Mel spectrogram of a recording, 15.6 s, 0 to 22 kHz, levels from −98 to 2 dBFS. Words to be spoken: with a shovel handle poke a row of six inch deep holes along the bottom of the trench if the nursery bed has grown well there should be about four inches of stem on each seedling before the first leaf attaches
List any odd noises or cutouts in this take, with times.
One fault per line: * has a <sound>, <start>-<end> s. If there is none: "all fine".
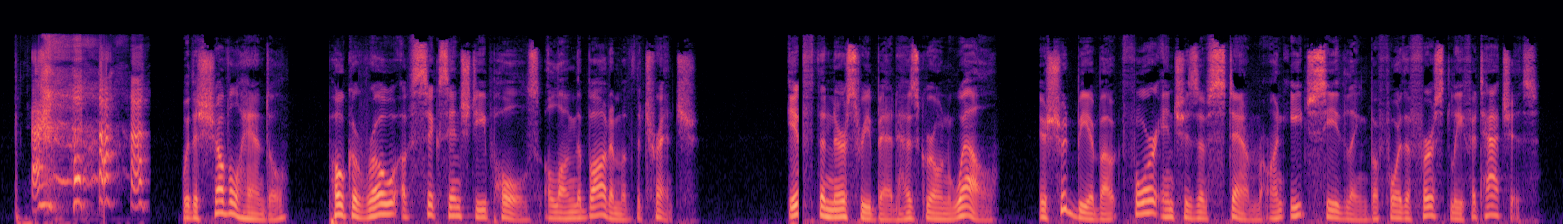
* has a laugh, 0.1-1.5 s
* has a dropout, 8.0-8.0 s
